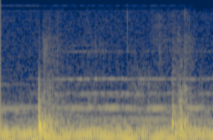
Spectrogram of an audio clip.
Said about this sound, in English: We started across the living room towards the door when footsteps came from the kitchen.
